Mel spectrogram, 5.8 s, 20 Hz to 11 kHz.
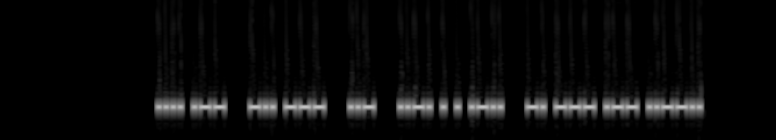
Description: Morse code, heard as a keyed tone, about 42 wpm, 700 Hz. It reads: HW DO U FEEL NOW?
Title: Sentences from Top 400 Words and Abbreviations 45wpm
